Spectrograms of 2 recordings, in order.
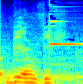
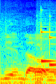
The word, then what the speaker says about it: BMW: Pero ang ang sabi sabi ng mga European na ang correct pronunciation daw non is BMV. BMV. B. Ah hindi pala. O. So guys alam niyo na ngayon BMV pala. Hindi pala BMW pero nakasanayan kasi dito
